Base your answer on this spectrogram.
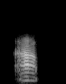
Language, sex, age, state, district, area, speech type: Tamil, female, 45-60, Tamil Nadu, Namakkal, rural, conversation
